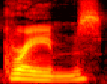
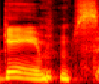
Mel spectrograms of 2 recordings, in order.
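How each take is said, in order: First: It is said with an r after the g. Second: It is said without an r after the g. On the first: The speaker calls it right. "It is Grames" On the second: The speaker calls it wrong. "not games"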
